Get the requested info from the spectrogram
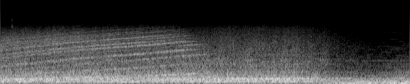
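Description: Logo-animation sound effect: a loud, deep rumble with a whine rising steadily in pitch over the first two seconds, like a jet engine spooling up; the high part fades out about three seconds in.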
